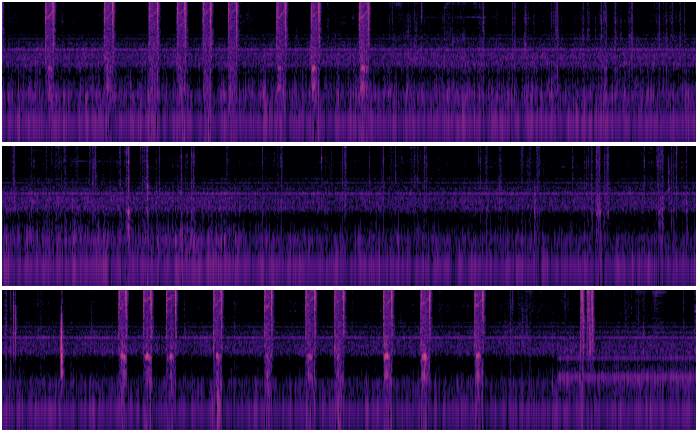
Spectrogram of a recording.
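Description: A drill bites through aluminium in short sped-up bursts.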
